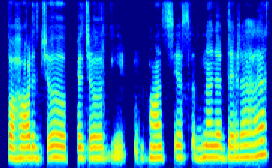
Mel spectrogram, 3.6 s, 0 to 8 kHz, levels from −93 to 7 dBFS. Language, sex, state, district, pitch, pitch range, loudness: Magahi, female, Bihar, Gaya, 195 Hz, 190-205 Hz, -24 LUFS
